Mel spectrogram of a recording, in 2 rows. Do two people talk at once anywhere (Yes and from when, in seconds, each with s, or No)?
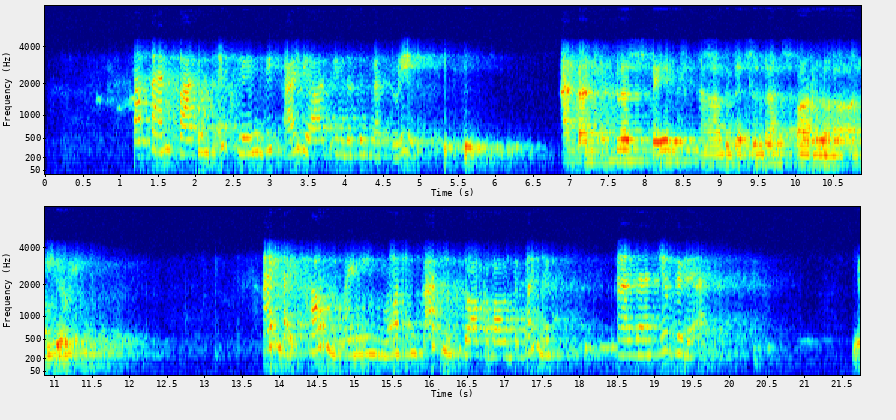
No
